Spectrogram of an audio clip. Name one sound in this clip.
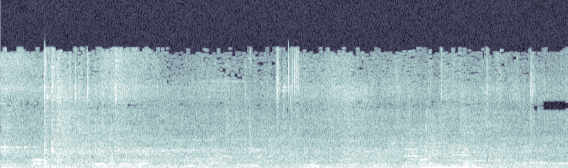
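Plastic trays clatter as people handle them.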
